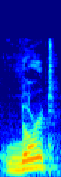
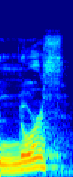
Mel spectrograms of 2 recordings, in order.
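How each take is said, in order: First: The word ends with a t sound. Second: The word ends with a th sound. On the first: The speaker calls it right. "it's Nort H two project" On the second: The speaker calls it wrong. "I shouldn't say North"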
